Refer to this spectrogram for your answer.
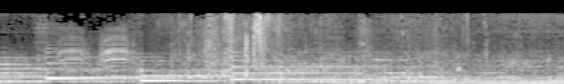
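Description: mobile phone vibrating

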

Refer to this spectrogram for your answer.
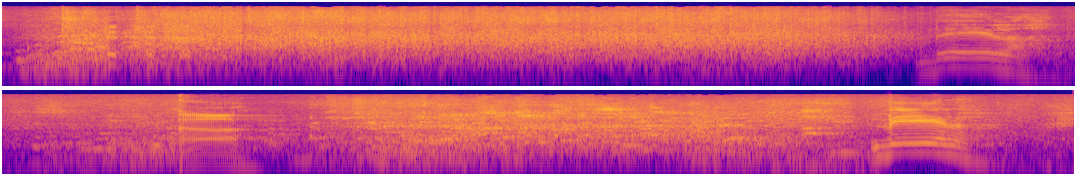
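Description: audience applauding

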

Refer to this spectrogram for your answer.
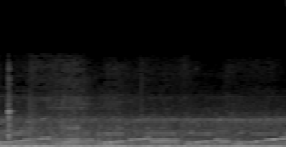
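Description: ambulance siren passing by

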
